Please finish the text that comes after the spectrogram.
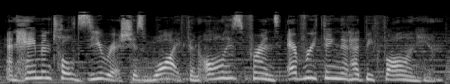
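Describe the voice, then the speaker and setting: A woman narrating a dramatized scripture reading in a measured, formal way. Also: on the high side, expressive, over music.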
